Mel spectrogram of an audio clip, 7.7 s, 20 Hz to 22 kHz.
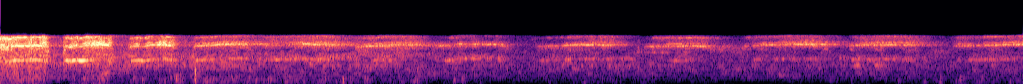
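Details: Juvenile peregrine falcon calling at Włocławek on 11 July 2022: a loud, scratchy opening burst, then a long run of rasping, nasal calls repeated roughly twice per second, fading and swelling, over faint low rumble.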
